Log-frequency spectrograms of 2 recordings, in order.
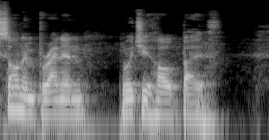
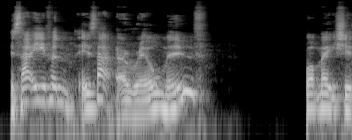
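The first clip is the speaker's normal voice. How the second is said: incredulous; 6 semitones higher than usual. Real, not acted. Incredulous at a viewer's transfer.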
